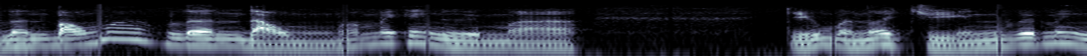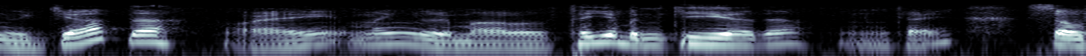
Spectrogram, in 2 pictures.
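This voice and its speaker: A man teaching English in a casual live Q&A, mixing Vietnamese and English and drawing words out slowly. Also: medium pitch, dark tone, no room sound. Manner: drawn-out, slow pronunciation of English words. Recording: dull, lo-fi, dry.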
